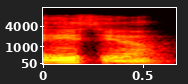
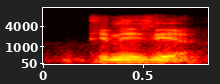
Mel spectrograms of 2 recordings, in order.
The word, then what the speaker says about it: Dionisio: I have Dionisio. Did I pronounce that right? It's pretty close. Yeah, Okay. Dionisio. Dionisio.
